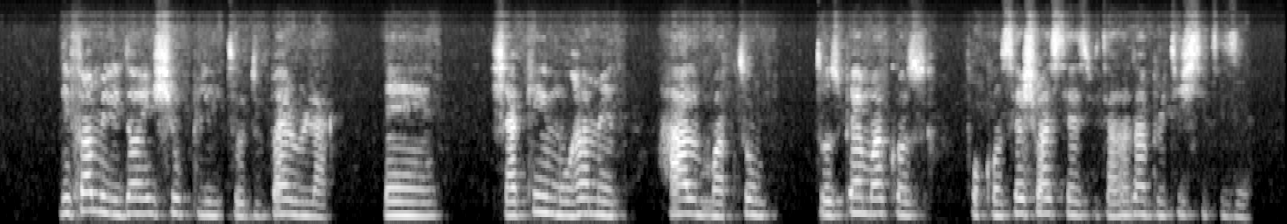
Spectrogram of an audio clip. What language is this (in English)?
Nigerian Pidgin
